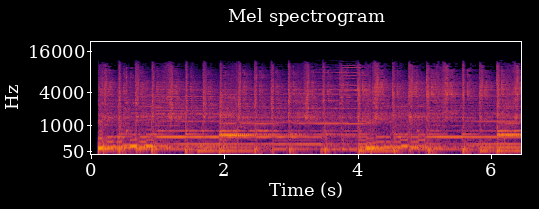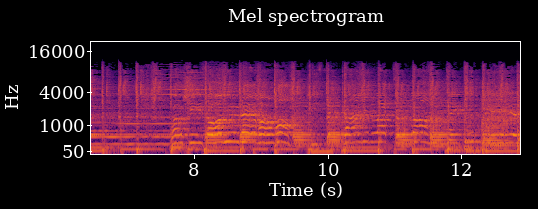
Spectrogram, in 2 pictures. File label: Cha cha cha, orchestra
